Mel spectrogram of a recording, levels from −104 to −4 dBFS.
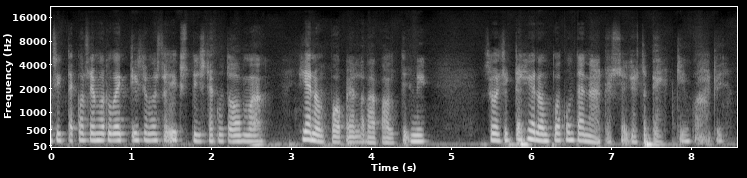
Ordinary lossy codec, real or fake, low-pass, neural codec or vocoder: none; fake; 19.8 kHz; codec, 44.1 kHz, 2.6 kbps, DAC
